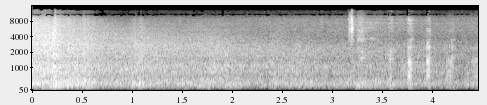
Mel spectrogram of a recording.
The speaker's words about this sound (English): Just as I was saying that, I hope you heard this mighty crash of thunder.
